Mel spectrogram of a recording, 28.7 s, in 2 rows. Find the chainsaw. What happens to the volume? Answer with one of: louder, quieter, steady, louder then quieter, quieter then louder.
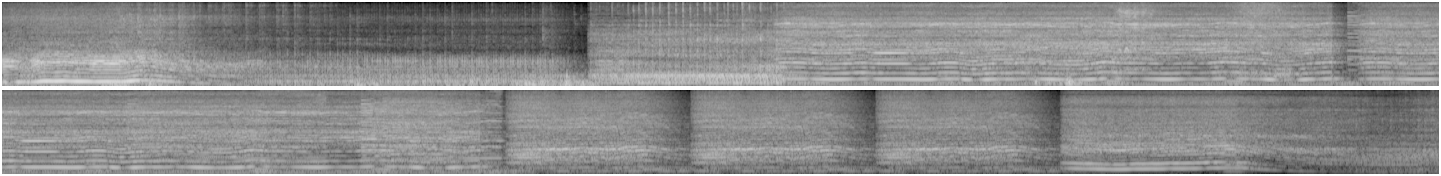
quieter.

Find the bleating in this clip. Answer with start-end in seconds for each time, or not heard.
9.7-19.4.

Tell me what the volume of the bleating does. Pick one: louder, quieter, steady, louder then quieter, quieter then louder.
quieter then louder.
